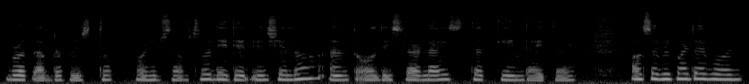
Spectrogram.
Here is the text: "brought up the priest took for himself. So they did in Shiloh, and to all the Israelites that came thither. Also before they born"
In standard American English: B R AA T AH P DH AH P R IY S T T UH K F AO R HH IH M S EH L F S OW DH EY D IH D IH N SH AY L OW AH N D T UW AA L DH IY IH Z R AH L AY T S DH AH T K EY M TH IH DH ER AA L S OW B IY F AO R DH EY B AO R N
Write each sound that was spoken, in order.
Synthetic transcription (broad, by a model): B R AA T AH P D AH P R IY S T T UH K F AO R HH IH M S EH L F S OW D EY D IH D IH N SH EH L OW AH N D T UW AA L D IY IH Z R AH L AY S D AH T K EY M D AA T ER AA L S OW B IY P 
